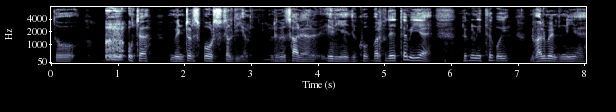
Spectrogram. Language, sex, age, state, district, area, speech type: Dogri, male, 60+, Jammu and Kashmir, Udhampur, rural, spontaneous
